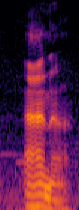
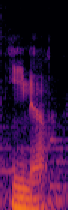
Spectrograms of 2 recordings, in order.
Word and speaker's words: Ina: Anna. – Ina. – Ina. – It's always been Ina as long as I've been here. – The road that everyone calls Ina is correctly pronounced Ina.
